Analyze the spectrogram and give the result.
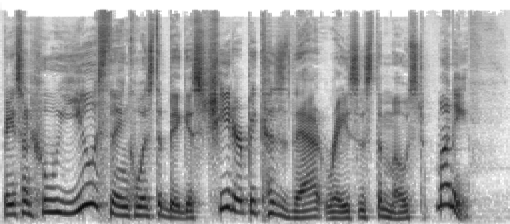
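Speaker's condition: No condition

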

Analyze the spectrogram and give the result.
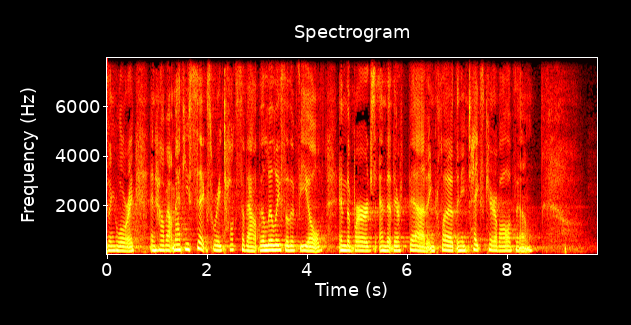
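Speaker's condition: Cleft lip and palate, severe

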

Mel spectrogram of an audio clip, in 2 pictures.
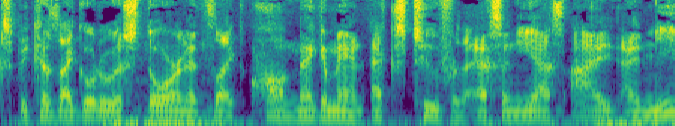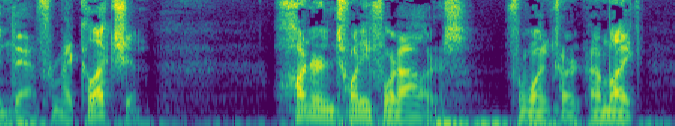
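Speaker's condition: Cleft palate; congenital

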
